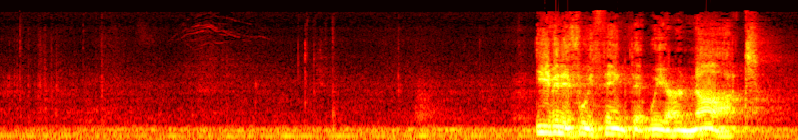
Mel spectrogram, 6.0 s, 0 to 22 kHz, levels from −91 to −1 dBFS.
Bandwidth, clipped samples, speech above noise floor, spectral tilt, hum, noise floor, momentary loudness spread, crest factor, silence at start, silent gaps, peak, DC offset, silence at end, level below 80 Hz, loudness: 16.5 kHz; under 0.1%; 29 dB; -6 dB/octave; none; -38 dBFS; 8 LU; 14 dB; 1.7 s; none; 0 dBFS; under 0.1%; 0.2 s; -40 dBFS; -10 LUFS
